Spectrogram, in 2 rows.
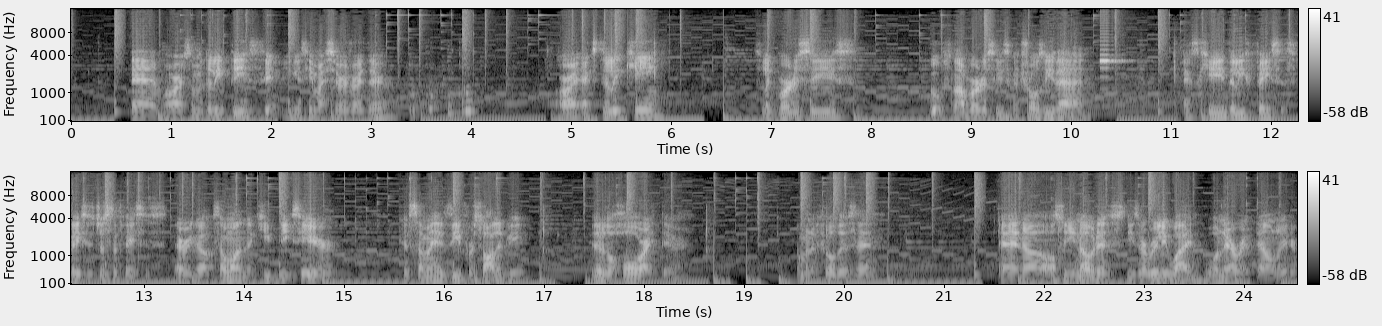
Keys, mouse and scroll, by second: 3.4 x, 7.6 ctrl+z, 8.6 x, 13.9 z, 14.4 middle click, 16.0 middle click, 17.2 middle click, 19.5 middle click, 20.7 middle click, 22.9 KP_1.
